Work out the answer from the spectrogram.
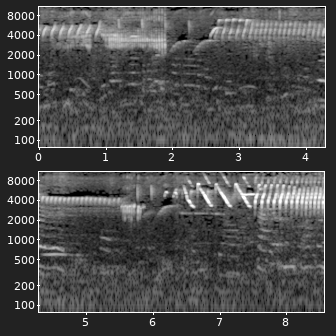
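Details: Canaries sing long, buzzy trills and sustained whistled notes, then end with a burst of sharp, sweeping chirps and a dense trill.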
